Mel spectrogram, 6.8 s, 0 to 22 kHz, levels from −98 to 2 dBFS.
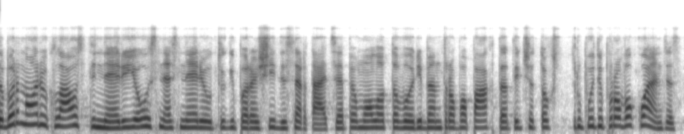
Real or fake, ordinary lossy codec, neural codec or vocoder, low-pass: fake; Opus, 16 kbps; codec, 16 kHz, 4 kbps, X-Codec, WavLM features, trained on Multilingual LibriSpeech; 7.2 kHz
